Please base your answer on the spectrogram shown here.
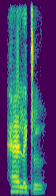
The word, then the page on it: helical: Indian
